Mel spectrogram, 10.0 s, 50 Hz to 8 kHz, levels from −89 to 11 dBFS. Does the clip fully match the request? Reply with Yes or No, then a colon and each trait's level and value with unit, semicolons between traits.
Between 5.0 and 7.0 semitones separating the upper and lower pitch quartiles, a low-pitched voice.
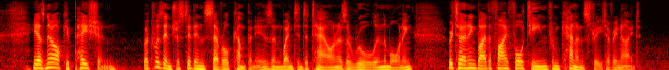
Yes: average, 5.3 semitones; low, 115 Hz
